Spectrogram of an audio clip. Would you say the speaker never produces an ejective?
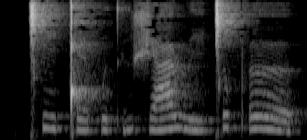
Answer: no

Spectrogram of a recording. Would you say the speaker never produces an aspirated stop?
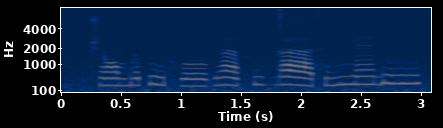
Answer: yes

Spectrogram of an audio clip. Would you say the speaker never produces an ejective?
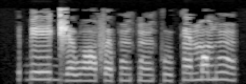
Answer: yes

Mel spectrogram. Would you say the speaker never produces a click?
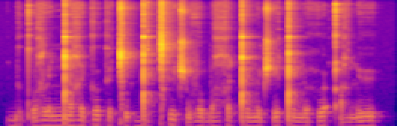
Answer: no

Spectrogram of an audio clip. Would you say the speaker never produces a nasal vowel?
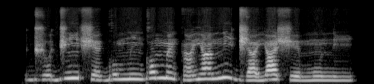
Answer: no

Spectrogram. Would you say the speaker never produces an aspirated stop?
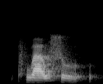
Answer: no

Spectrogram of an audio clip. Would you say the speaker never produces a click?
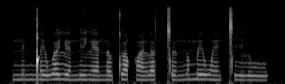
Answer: no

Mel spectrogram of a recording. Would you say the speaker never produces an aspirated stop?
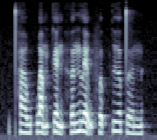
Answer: no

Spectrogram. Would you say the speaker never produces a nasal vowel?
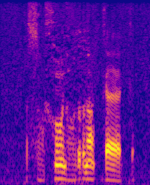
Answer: no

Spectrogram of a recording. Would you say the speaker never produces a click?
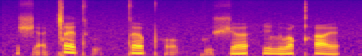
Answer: no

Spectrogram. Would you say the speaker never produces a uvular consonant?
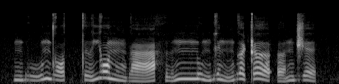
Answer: yes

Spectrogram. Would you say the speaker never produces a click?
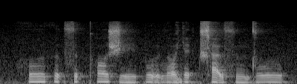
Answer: yes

